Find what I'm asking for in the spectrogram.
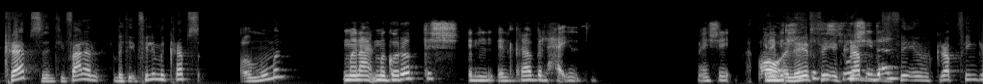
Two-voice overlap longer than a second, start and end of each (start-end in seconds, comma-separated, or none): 7.6-9.1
